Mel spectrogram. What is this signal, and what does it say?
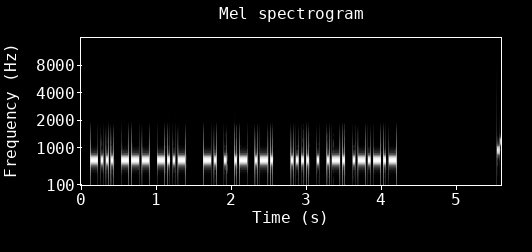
Morse code, heard as a keyed tone, about 34 wpm, 700 Hz. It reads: BOX NEAR HER.
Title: Easy Phrases 35wpm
